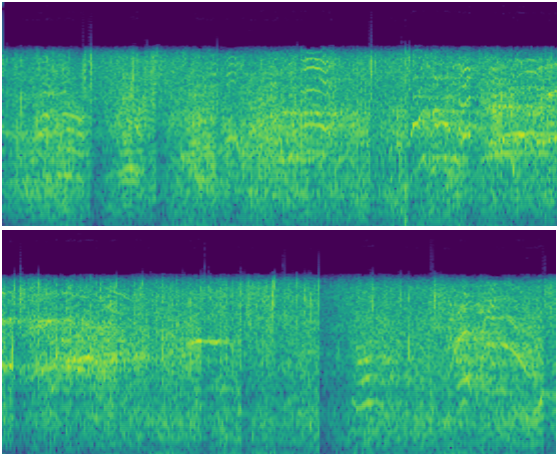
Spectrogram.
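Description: Kendo fencers let out loud, drawn-out shouts in a large echoing hall.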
